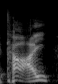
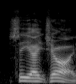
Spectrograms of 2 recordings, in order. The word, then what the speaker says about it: ki: C-H-I. He says it's pronounced chi, No. not kai. No, it's kai.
